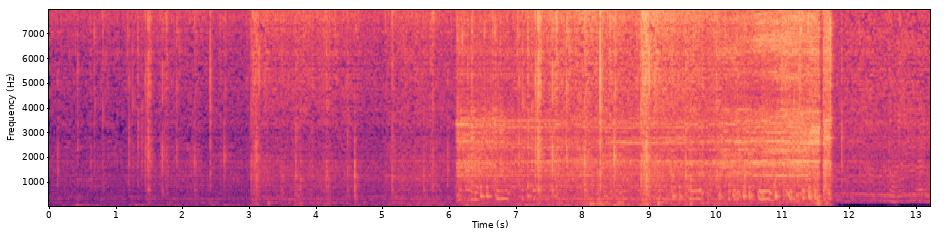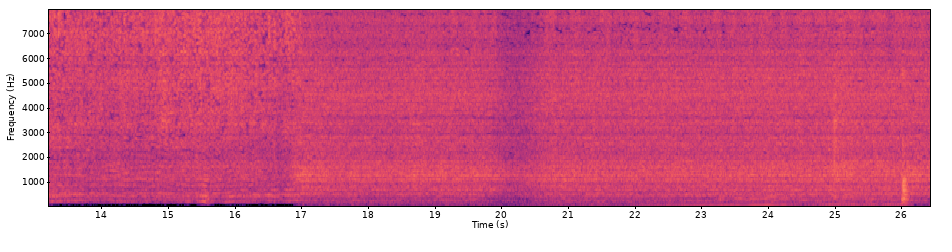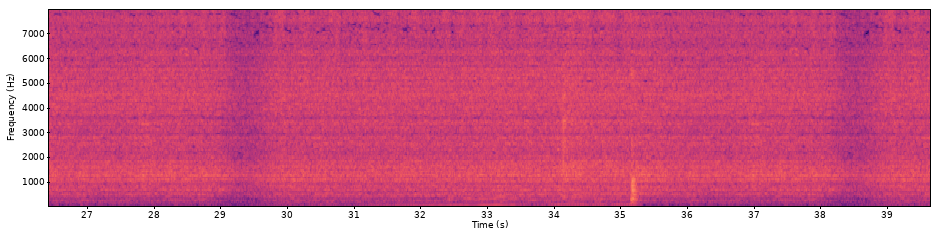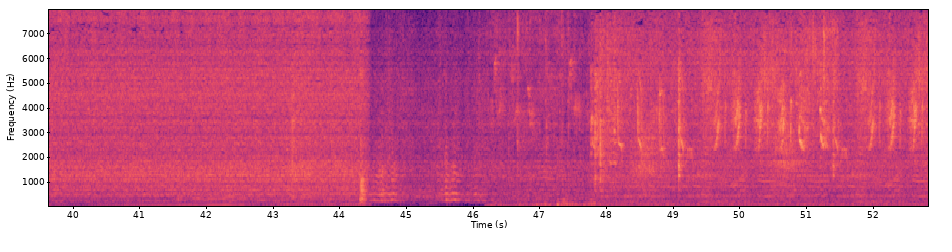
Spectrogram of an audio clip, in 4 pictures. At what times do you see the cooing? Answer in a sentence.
You can hear the cooing from 6.1 to 11.8 s.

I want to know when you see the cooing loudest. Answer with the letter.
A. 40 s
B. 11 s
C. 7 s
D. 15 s
B.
